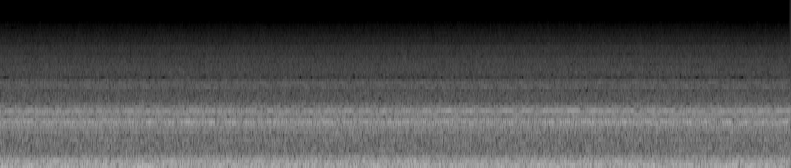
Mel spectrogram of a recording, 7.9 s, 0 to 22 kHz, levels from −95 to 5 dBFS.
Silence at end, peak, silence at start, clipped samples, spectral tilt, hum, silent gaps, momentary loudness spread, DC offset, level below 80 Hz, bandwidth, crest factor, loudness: 0 s; -18 dBFS; 0 s; under 0.1%; -7 dB/octave; none; none; 1 LU; under 0.1%; -38 dBFS; 10.5 kHz; 12 dB; -32 LUFS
